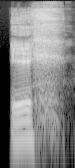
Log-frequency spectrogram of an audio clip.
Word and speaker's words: ich: say ch exactly so one of them is like ich and the other is in the back of the mouth like bach yes so when you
